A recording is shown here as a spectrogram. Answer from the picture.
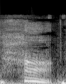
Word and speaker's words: HAARP: in the past to us is something called harp and it's spelled h a a RP lotss of people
